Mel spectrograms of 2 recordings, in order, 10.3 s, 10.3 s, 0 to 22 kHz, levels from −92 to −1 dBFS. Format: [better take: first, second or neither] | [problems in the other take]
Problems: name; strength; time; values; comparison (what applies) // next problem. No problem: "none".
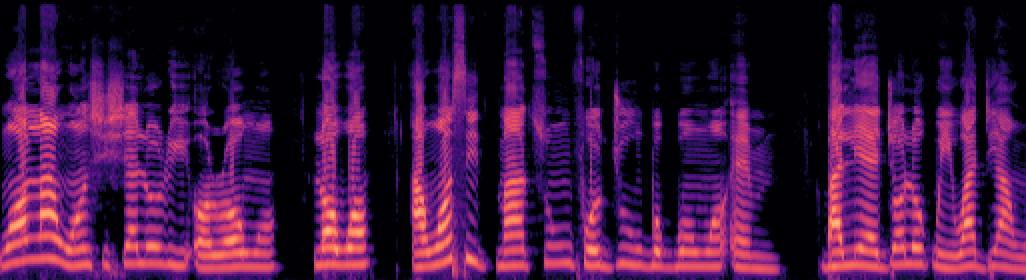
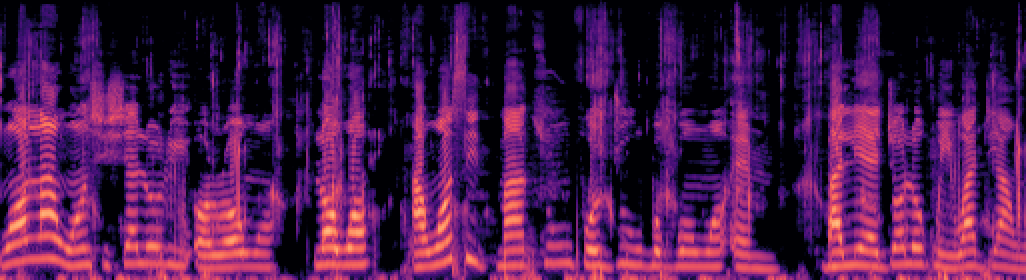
first | noise reduction (classical method Wiener filter)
